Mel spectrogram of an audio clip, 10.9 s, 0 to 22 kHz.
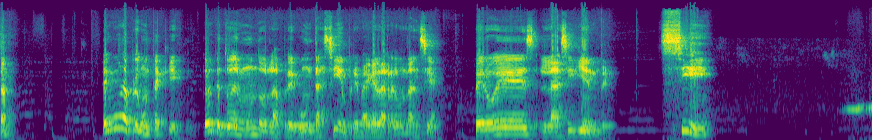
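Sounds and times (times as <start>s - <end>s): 
speech: 0.0s - 0.2s, 1.4s - 7.7s, 8.3s - 9.0s
windows whistling in the wind: 10.4s - 10.8s.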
